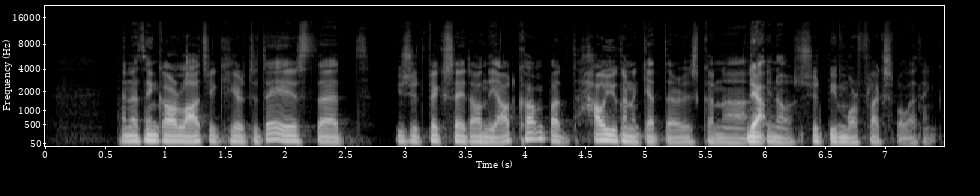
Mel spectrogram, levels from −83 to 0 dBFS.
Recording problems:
none

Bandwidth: 14.5 kHz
